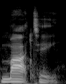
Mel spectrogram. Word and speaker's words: Mati: before we went live it's very important to know how to pronunciate and and I get it you know sometimes you don't correct but it's mati yes yes um even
